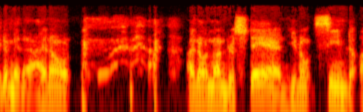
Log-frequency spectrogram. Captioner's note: laughs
